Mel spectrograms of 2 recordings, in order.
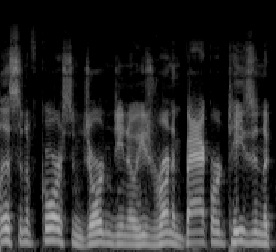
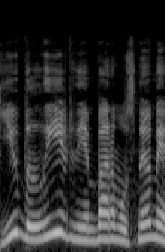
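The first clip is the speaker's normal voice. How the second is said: quick, higher-pitched taunt; teasing; 7 semitones higher, faster than usual. Acted. Jordan teases embarrassed Nicole about believing, light taunt. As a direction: needle her in a light sing-out. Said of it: "Jordan teases her about it".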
